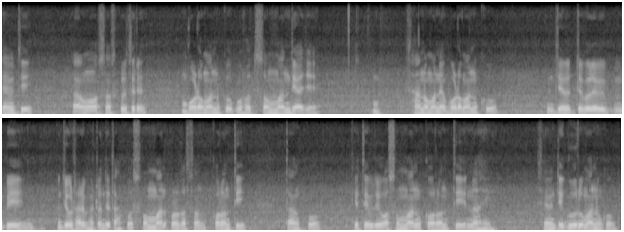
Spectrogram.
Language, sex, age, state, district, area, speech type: Odia, male, 30-45, Odisha, Subarnapur, urban, spontaneous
